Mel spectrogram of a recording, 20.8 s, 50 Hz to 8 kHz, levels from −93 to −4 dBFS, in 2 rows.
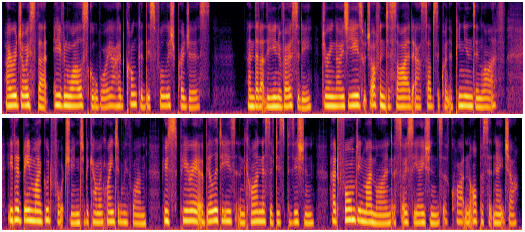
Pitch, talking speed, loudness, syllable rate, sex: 200 Hz, 165 wpm, -17 LUFS, 5.9 syllables/s, female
